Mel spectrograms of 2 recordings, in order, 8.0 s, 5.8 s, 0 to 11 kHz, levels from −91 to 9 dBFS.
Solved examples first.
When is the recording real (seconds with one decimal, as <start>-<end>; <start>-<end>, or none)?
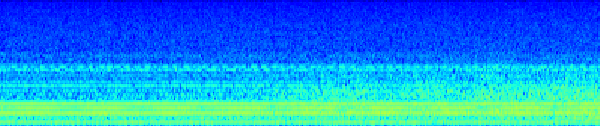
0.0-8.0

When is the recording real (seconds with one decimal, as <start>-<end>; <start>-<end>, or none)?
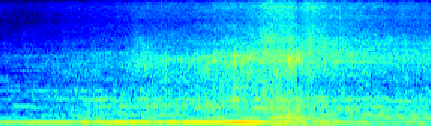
none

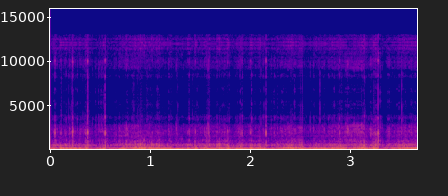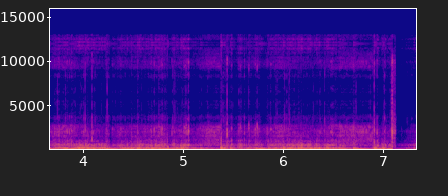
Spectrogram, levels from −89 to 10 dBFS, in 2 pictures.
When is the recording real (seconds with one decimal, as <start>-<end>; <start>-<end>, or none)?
0.0-0.5; 1.1-7.3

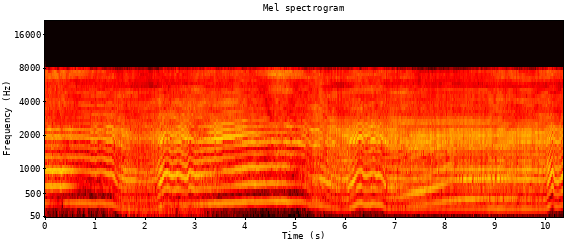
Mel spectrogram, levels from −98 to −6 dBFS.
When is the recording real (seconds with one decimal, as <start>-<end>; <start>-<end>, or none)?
0.0-0.9; 2.7-4.2; 5.4-6.5; 7.1-10.4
